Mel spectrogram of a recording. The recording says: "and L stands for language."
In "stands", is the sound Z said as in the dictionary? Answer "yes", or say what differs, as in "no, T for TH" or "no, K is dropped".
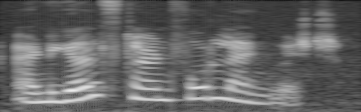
no, Z is dropped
